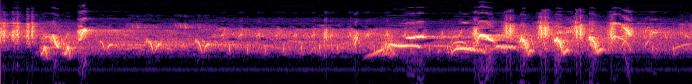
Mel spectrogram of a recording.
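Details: Nightingale singing in spring: a dense stream of quick high chirps and short rising whistles, with overlapping bird voices forming a steady background chatter.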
